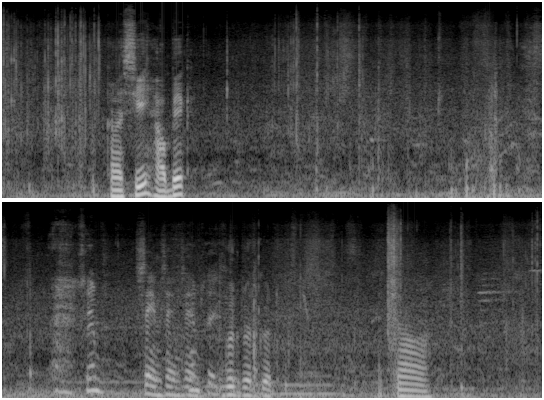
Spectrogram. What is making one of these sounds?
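A young man speaks close by, chatting casually.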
